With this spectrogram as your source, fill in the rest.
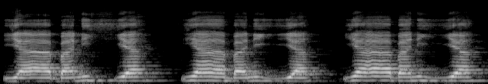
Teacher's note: نون کو یا کے ساتھ ملائیں گے، یا کو شدت کے ساتھ سختی کے ساتھ پڑھیں گے.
